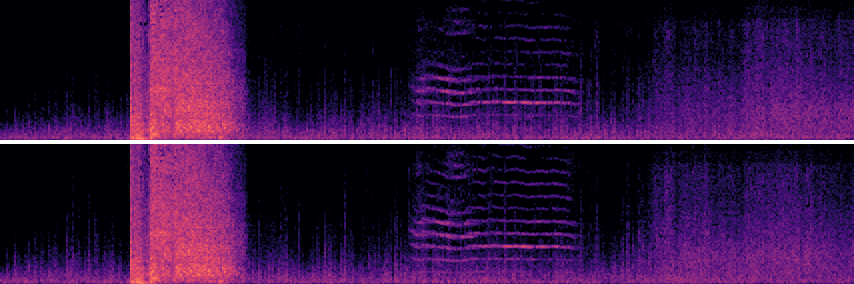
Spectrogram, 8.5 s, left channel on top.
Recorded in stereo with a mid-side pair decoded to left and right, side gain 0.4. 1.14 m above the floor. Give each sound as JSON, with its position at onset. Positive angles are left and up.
{"t": 1.3, "sound": "an explosion", "azimuth_deg": -5, "distance_m": 0.6}
{"t": 4.1, "sound": "a cat meowing", "azimuth_deg": -55, "distance_m": 6.0}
